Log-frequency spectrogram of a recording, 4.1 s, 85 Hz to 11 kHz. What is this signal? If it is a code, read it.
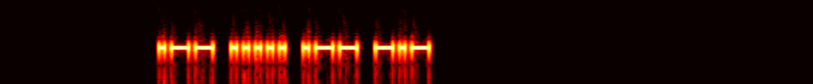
Morse code, heard as a keyed tone, about 40 wpm, 700 Hz. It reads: W5WK
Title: USA Call Signs - 4 Characters - Repeated 2x - 40wpm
